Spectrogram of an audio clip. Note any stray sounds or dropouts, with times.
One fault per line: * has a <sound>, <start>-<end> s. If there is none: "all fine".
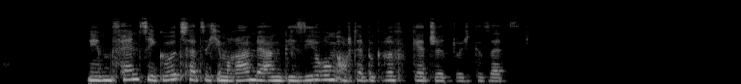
all fine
